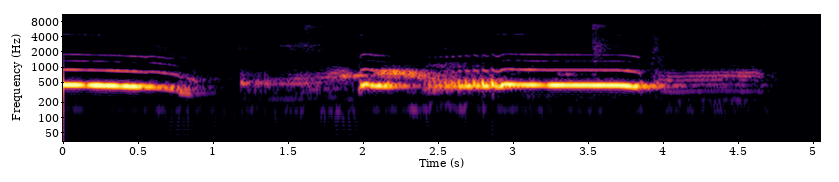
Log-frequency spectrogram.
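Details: Pelung-style Barbary dove used as a training lure: a falling coo, then a rolling burst and a long, even, sustained coo that trails into softer trilled notes.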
